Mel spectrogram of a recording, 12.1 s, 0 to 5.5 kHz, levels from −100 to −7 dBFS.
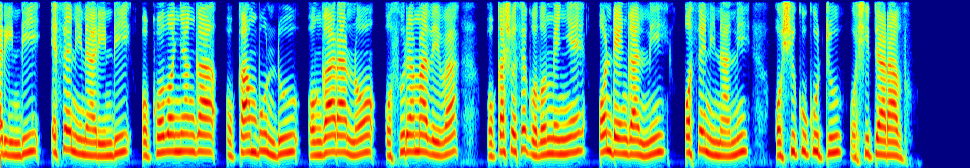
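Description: No technical faults can be heard anywhere in the recording.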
